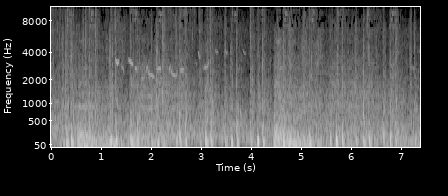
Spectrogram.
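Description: A horse's hooves clop steadily on gravel.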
